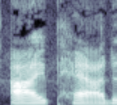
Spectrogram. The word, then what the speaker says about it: iPad: The words iPad and iPod are identical except that iPad is pronounced with a short A and iPod is pronounced with a short O.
